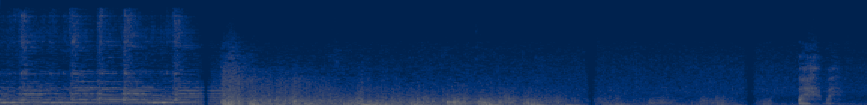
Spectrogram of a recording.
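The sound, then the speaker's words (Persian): Heavy rain pours in a steady, dense hiss, with deep rolling rumbles of thunder underneath, after a brief few seconds of tonal music at the start. “صدای باران.”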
